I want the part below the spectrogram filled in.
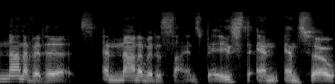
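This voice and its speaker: A man with a non-native accent speaks at a moderate pace and a fairly low pitch. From immigrant to the US as refugee. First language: not English. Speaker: nursing education executive. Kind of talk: podcast interview.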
